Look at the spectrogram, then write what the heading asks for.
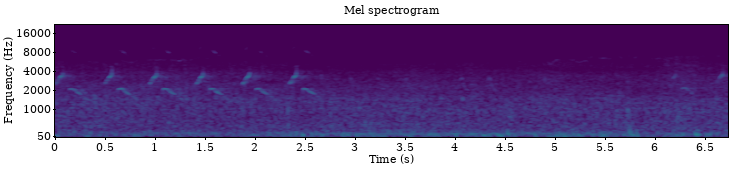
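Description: A bird calling over and over: short falling chirps, about two a second, over a steady outdoor hiss.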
